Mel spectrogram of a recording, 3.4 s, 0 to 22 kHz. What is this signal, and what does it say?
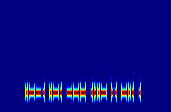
Morse code, heard as a keyed tone, about 36 wpm, 700 Hz. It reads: PROVIDE
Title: Sentences from Top 1000 Words - Review Part 2 - New Word Drill - 35wpm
